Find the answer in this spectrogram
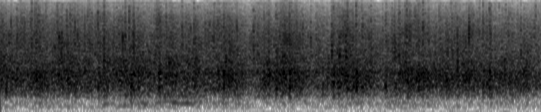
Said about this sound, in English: They have, if you give them a great big hand clap, because I just want to honor them.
